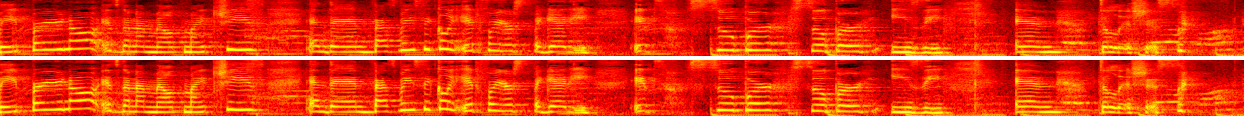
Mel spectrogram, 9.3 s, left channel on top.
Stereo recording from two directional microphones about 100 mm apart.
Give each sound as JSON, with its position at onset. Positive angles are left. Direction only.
{"t": 0.0, "sound": "a woman's voice", "side_deg": -35}
{"t": 7.6, "sound": "speech", "side_deg": -45}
